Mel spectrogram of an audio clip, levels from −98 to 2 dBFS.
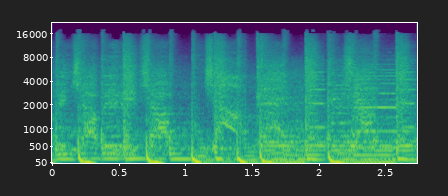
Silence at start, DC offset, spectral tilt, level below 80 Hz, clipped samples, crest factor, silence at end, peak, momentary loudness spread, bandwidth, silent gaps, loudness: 0 s; under 0.1%; -4.5 dB/octave; -20 dBFS; under 0.1%; 10 dB; 0 s; -4 dBFS; 1 LU; 17.5 kHz; none; -15 LUFS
